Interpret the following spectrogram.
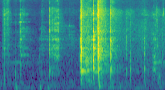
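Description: Hands handling a tablet and plugging in its white charging cable: scattered light clicks and knocks, with a louder clatter about a second and a quarter in.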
